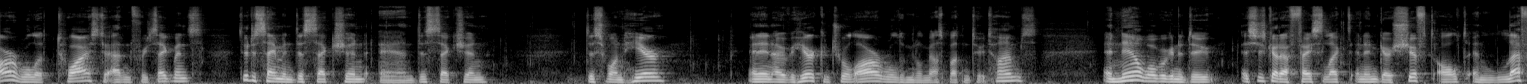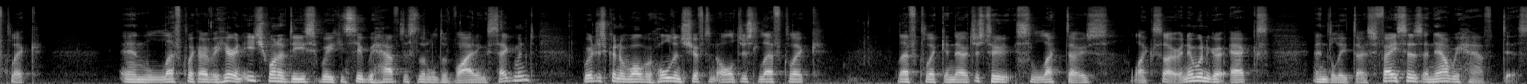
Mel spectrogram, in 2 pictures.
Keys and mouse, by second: 0.8 shift+middle click, 1.5 ctrl+r, 3.4 ctrl+r, 5.0-5.3 shift+middle drag, 5.7 ctrl+r, 7.5 ctrl+r, 10.3 shift+middle click, 11.4 click, 12.0 shift+middle click, 13.1 alt+a, 14.9 alt+shift+click, 17.9 shift+middle click, 20.3 shift+middle click, 22.0 alt+shift+click, 24.3 middle click, 25.9 middle click, 26.7 shift+middle click, 27.2 x, 28.6-30.0 middle drag.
